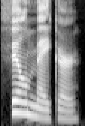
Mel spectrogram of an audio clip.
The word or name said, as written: filmmaker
